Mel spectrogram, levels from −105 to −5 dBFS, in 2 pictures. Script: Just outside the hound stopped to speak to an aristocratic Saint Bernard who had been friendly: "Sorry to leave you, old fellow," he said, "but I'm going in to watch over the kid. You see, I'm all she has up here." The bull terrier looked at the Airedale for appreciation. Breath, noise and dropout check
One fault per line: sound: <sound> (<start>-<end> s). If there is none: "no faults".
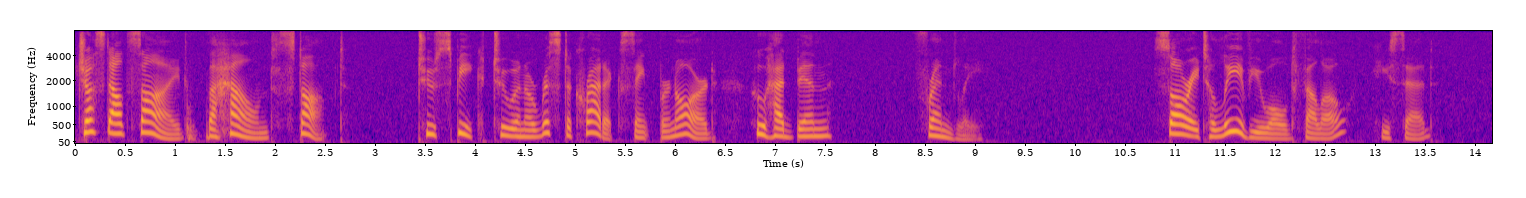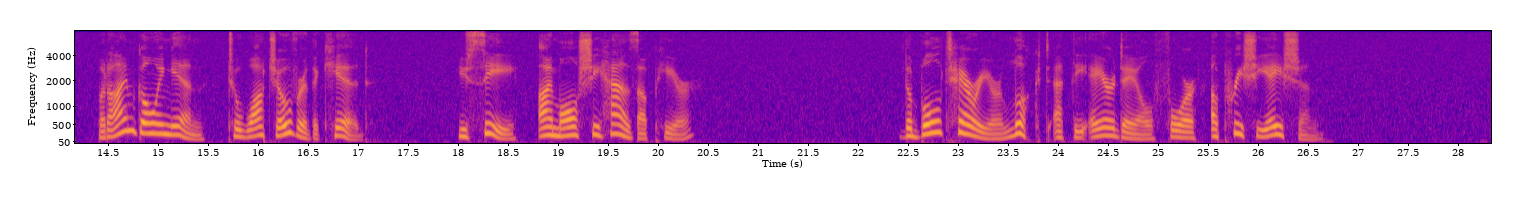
no faults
